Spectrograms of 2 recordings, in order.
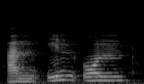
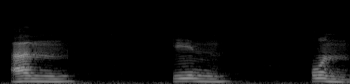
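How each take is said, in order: First: The syllables are read quickly and short. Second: The syllables are read slowly and drawn out. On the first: The reader is fluent. The speaker calls it right. "Harus cepat" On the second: The reader is not yet fluent. The speaker calls it wrong. "itu berarti belum lancar, belum cepat dan pendek"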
